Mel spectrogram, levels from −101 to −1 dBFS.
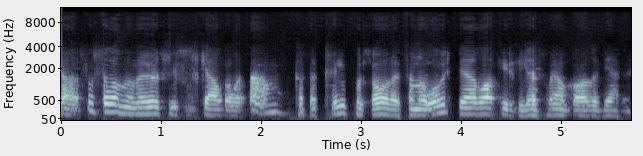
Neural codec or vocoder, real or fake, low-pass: codec, 24 kHz, 0.9 kbps, WavTokenizer, medium music audio release; fake; 10.8 kHz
